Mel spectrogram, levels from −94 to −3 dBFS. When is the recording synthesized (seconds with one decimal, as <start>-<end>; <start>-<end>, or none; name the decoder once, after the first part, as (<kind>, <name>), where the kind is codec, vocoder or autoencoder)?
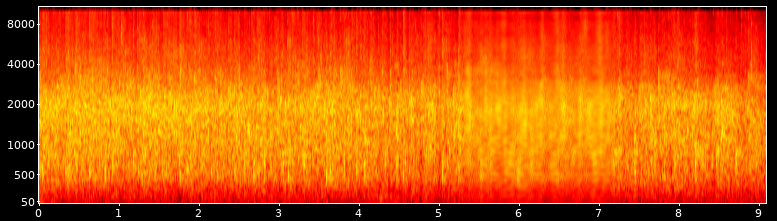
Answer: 5.3-7.2 (vocoder, Vocos)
